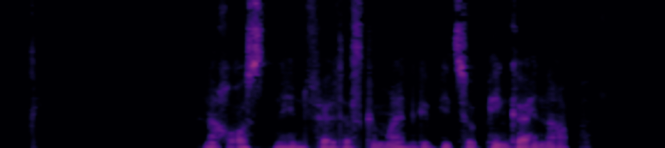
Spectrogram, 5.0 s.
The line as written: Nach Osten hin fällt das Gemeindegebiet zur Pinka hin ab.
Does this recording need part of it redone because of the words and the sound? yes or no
no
